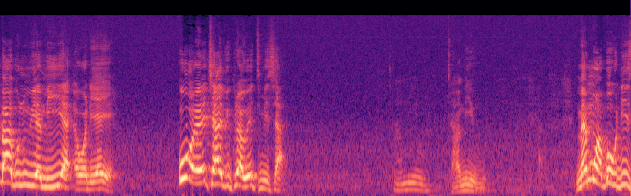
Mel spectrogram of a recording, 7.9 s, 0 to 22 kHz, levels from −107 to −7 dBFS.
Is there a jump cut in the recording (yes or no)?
yes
